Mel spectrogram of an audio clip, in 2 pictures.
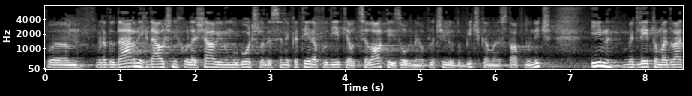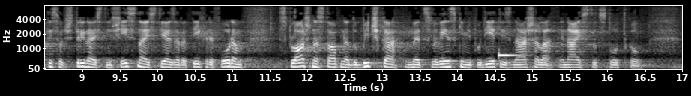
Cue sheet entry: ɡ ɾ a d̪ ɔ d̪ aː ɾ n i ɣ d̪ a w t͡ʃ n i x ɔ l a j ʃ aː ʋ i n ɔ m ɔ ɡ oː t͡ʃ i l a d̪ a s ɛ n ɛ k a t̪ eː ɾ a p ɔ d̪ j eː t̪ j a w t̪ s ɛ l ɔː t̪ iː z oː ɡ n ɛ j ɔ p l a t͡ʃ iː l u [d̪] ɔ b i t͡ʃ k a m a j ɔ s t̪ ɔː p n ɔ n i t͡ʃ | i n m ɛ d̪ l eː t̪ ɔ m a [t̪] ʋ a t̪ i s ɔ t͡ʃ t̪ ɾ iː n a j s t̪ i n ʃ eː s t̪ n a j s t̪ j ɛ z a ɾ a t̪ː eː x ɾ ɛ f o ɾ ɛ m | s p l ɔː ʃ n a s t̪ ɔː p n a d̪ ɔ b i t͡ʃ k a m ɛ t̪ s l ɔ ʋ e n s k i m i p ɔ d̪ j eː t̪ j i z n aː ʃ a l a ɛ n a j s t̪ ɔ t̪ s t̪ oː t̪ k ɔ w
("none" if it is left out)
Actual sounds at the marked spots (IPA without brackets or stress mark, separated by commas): d̪, d̪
